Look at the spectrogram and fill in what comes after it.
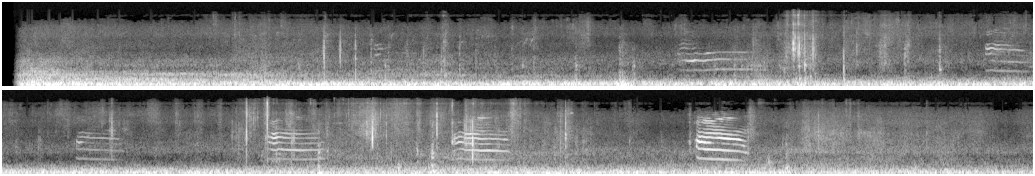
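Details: Grumpy-faced cat emerging from grassy undergrowth to be petted, giving a series of short harmonic meows, several with quick rising or falling bends, spaced a second or two apart over a steady low rumble of background noise.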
